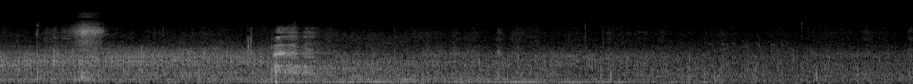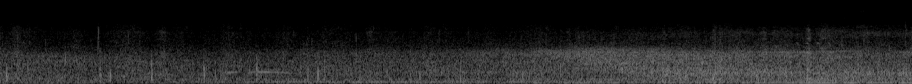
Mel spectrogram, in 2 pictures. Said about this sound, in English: I'm at the troublesome chop sign, the trickiest intersection of the walk, and of course there's a car, but he was well back before I started across the street, so I trusted that he would stop, and he did, so I didn't get hit.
